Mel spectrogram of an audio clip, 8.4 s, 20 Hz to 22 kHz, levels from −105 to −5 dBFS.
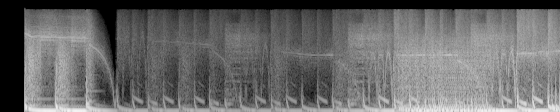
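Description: No technical faults can be heard in this audio.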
